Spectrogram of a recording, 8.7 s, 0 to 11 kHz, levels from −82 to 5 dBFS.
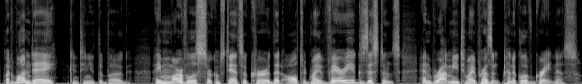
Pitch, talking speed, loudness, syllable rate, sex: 175 Hz, 165 wpm, -17 LUFS, 5.7 syllables/s, male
